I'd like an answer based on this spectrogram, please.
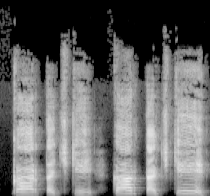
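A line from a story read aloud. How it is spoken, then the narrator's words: Terrified, anguished scream. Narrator (Russian): кричала Шурка страшным внутренним воплем, и в крике ее был покойницкий ужас и звериная тоска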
